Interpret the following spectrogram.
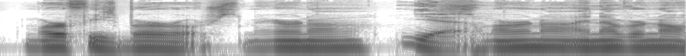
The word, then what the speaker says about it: Smyrna: Smyrna. I never know how to pronounce. Yeah, that's Smyrna.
